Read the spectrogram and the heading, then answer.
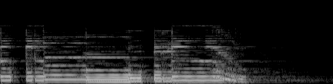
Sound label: Organ; Fourth of July 2019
